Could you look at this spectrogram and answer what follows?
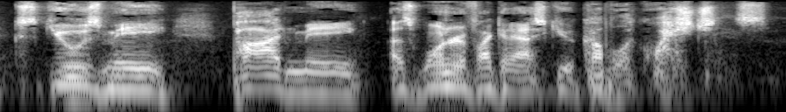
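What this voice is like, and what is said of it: Bad Columbo impression. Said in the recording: “a really bad Columbo impersonation”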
